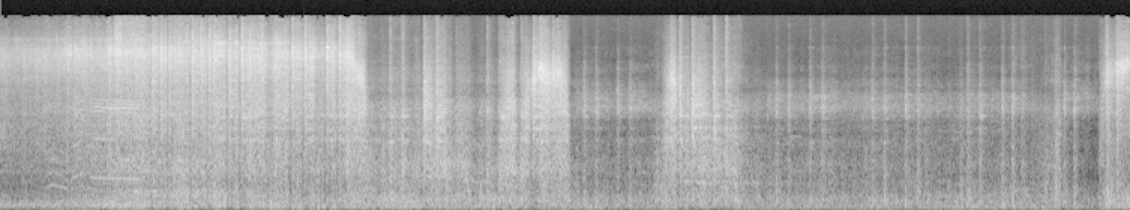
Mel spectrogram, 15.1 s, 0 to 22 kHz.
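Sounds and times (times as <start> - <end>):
rushing rumble of train: 0.0 - 15.0
train wheels clattering over rail joints: 0.0 - 15.0.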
